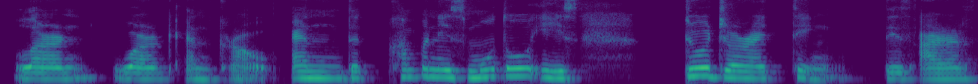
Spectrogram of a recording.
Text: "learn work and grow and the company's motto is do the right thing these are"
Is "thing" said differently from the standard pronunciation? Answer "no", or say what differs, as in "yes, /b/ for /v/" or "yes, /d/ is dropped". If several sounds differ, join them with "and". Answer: yes, /t/ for /θ/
